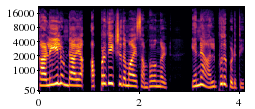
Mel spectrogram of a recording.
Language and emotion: Malayalam, surprised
